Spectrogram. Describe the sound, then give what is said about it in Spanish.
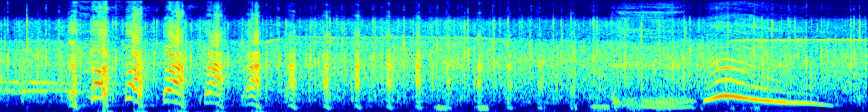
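Steady applause from a crowd, with cheers and whoops rising over the clapping at first, then a long sliding whistle-like tone near the end. “un aplauso para mí.”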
